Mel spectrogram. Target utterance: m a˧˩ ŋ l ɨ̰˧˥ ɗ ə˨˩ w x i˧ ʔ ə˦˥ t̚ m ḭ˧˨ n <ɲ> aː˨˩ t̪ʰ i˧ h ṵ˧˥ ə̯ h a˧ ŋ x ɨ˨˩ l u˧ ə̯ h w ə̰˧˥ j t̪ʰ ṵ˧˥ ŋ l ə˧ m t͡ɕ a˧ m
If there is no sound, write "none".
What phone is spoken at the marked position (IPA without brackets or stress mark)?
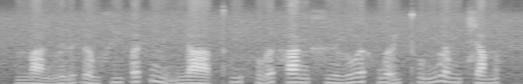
ɲ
